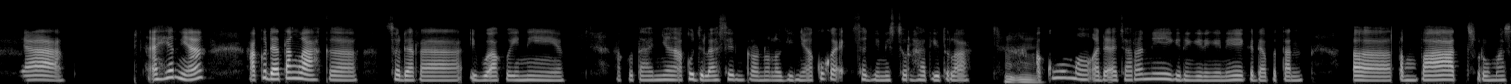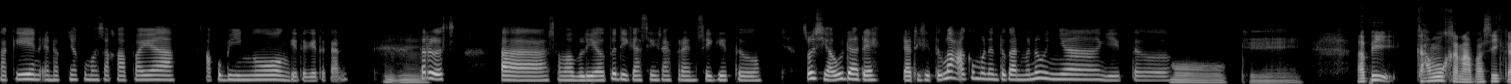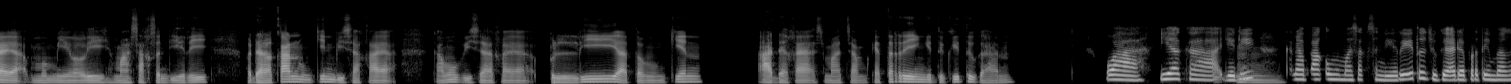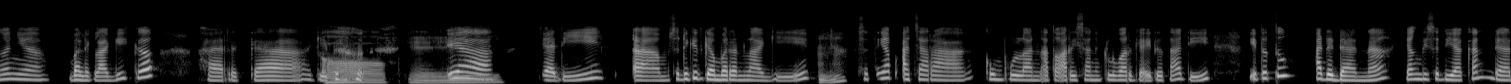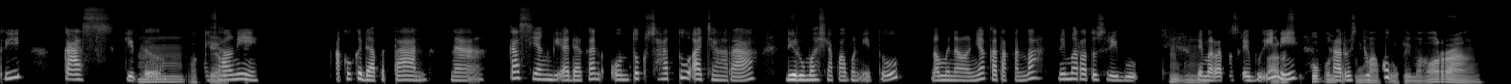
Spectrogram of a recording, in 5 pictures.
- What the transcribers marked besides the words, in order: other background noise; drawn out: "Oke"; laughing while speaking: "gitu"
- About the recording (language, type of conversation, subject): Indonesian, podcast, Bagaimana pengalamanmu memasak untuk keluarga besar, dan bagaimana kamu mengatur semuanya?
